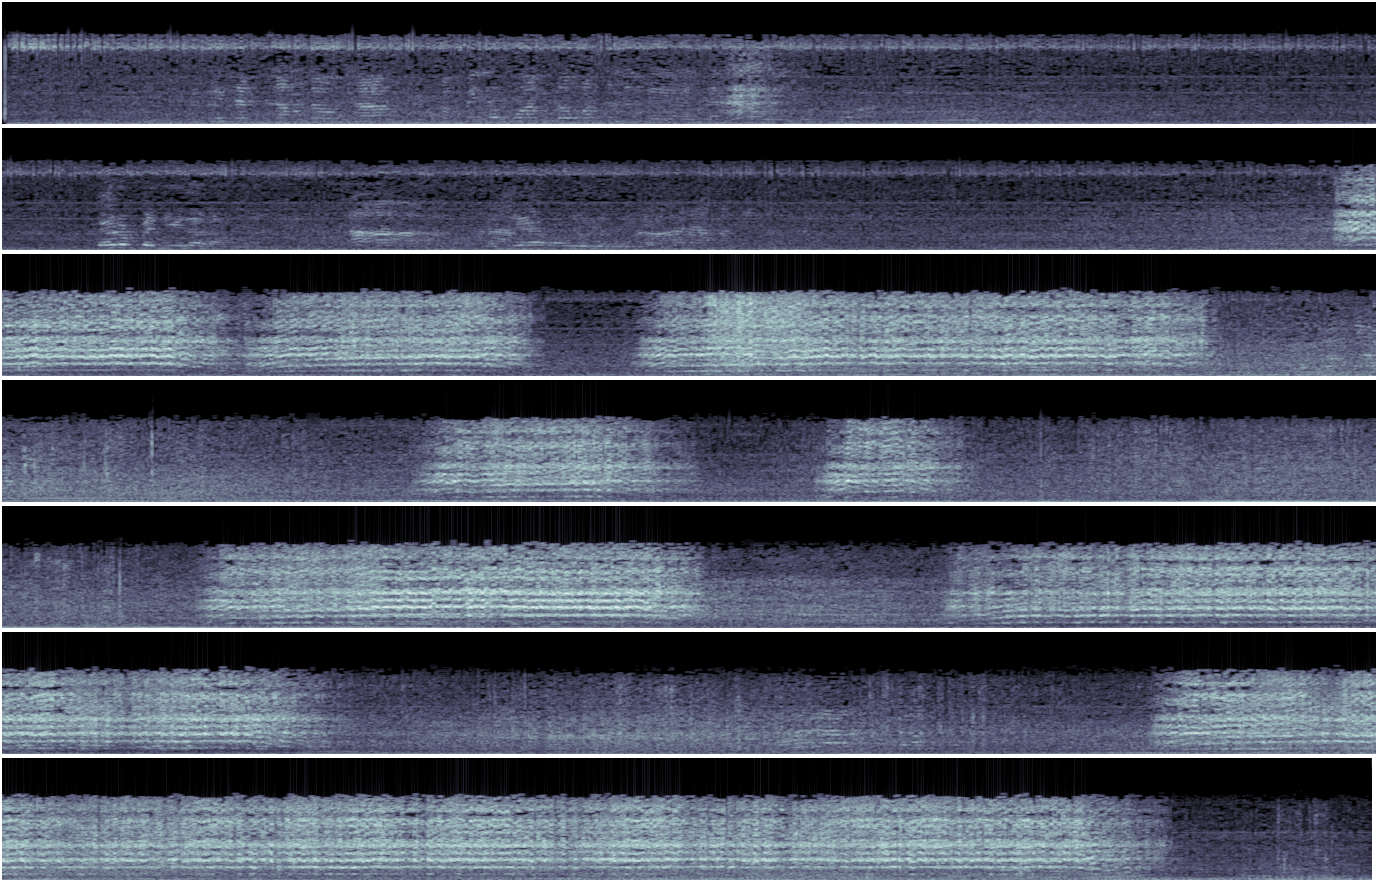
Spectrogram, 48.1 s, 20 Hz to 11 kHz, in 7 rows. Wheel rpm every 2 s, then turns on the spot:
0, 0, 0, 0, 0, 0, 40, 120, 100, 120, 20, 70, 30, 20, 120, 70, 130, 120, 10, 20, 130, 160, 160, 50.
18-22 24-26 30-32 36-38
